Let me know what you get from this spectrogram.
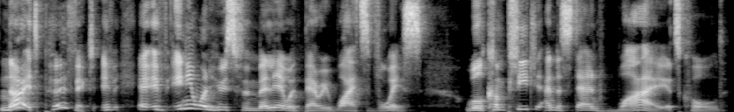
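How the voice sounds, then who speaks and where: A man's voice: on the high side, sing-song, normal speed. A man hosting a podcast, explaining things in a casual, informal and emphatic way. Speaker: podcast host.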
